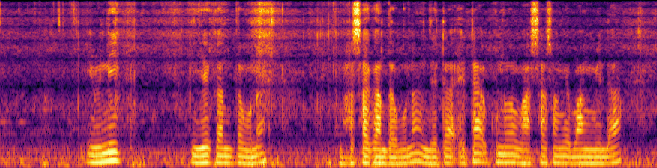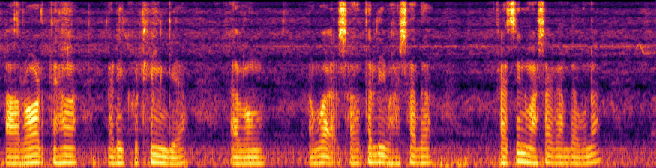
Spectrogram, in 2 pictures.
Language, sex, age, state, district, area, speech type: Santali, male, 18-30, West Bengal, Uttar Dinajpur, rural, spontaneous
